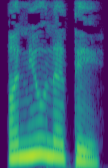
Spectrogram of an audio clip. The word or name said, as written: ಅನ್ಯೂನತೆ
